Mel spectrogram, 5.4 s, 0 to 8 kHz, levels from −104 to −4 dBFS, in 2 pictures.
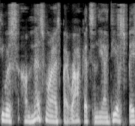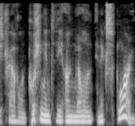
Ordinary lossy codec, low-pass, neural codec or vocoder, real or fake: AAC, 32 kbps; 7.2 kHz; codec, 16 kHz, 16 kbps, FunCodec, trained on LibriTTS, 50 frames a second; fake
